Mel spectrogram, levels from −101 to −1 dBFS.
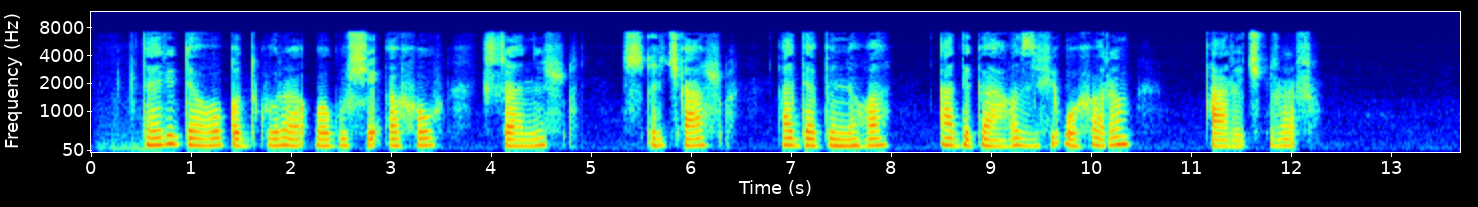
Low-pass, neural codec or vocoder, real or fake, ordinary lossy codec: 7.2 kHz; none; real; Opus, 64 kbps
